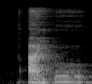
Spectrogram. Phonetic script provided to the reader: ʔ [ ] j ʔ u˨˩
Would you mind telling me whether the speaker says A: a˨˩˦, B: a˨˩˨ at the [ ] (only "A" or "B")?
B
